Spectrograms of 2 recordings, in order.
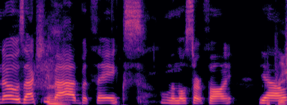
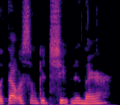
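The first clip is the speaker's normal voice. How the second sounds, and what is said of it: Put-on North Carolina southern accent. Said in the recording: “Somehow the accent makes it worse. ... North Carolina ... That's always that voice.”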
